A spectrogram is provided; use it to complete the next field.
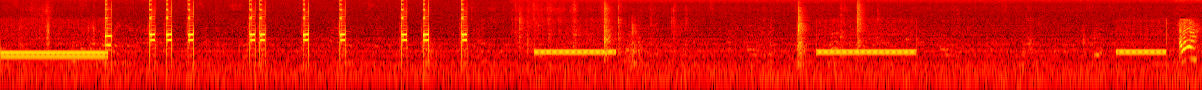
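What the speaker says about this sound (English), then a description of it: "I figured I'd call her up on the phone and see if maybe she wanted to rehearse over the phone" A telephone call placed by hand: a steady dial tone, then a rapid series of touch-tone dialing beeps, followed by repeated ringback tones at regular intervals, clear and close.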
